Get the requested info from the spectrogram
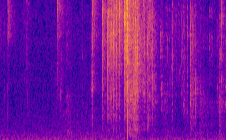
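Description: Paper or plastic packaging crinkling and rustling as it is handled, in a crackly burst of about a second near the middle.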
